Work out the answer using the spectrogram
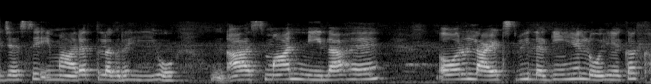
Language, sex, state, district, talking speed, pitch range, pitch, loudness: Hindi, female, Uttar Pradesh, Muzaffarnagar, 155 wpm, 210-235 Hz, 220 Hz, -21 LUFS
